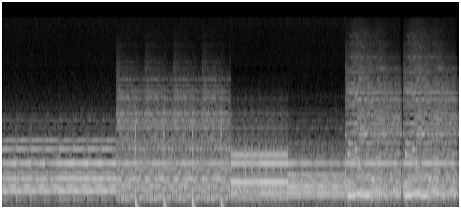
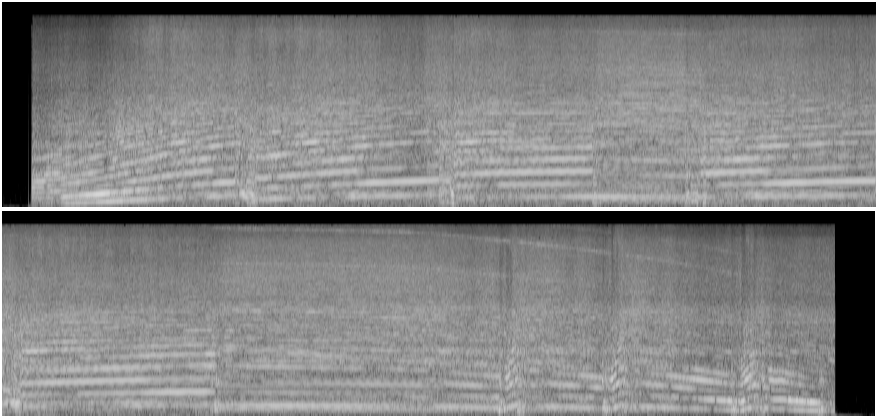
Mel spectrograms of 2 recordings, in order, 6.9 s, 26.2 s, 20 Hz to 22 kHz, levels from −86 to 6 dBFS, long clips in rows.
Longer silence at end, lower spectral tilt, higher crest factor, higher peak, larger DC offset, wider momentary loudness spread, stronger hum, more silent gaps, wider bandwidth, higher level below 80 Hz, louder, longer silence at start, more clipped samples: second, 0 s vs 0.6 s; first, -6 dB/octave vs -2.5 dB/octave; about the same, 14 dB vs 12 dB; about the same, -4 dBFS vs -2 dBFS; neither; about the same, 5 LU vs 3 LU; neither; neither; about the same, 15.5 kHz vs 16.5 kHz; about the same, -42 dBFS vs -44 dBFS; second, -19 LUFS vs -13 LUFS; second, 0 s vs 0.45 s; neither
